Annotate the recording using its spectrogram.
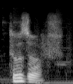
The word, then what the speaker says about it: Tuzov: How do you say your last name, Pavel? – It's Tuzov.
